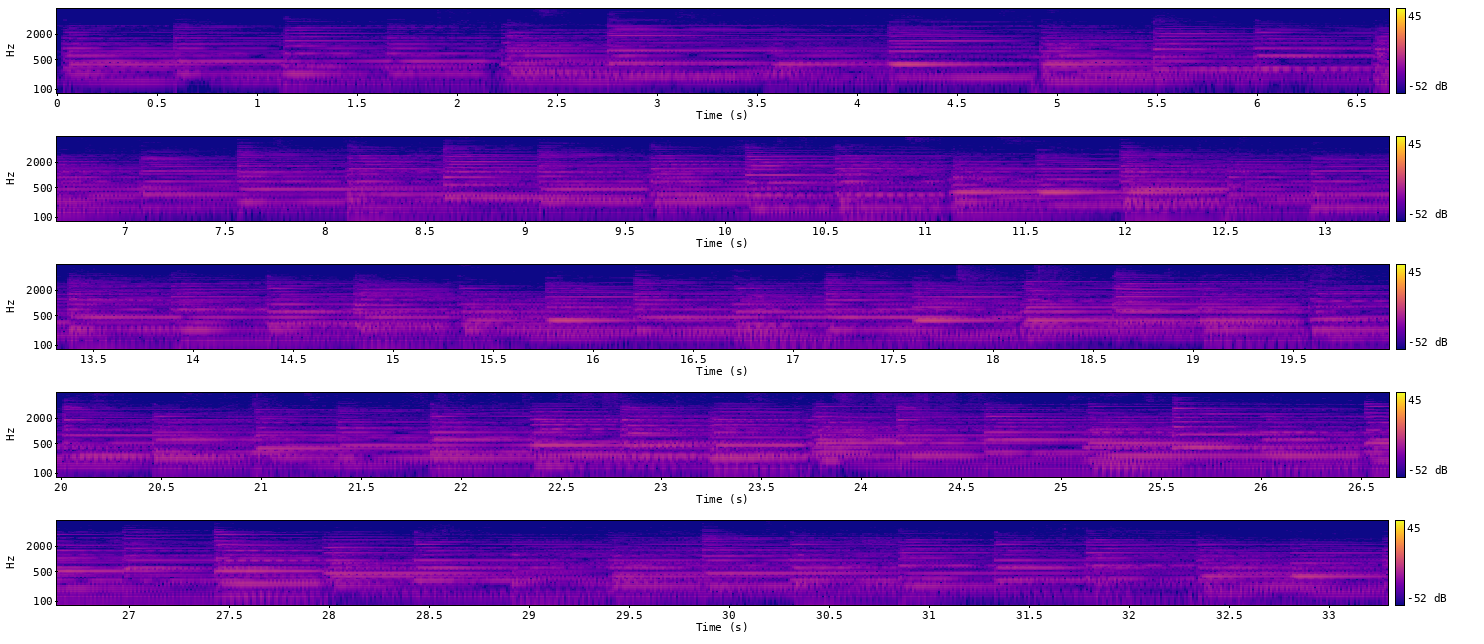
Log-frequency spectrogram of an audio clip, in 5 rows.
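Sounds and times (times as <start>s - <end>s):
prelude music: 0.0s - 33.2s.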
